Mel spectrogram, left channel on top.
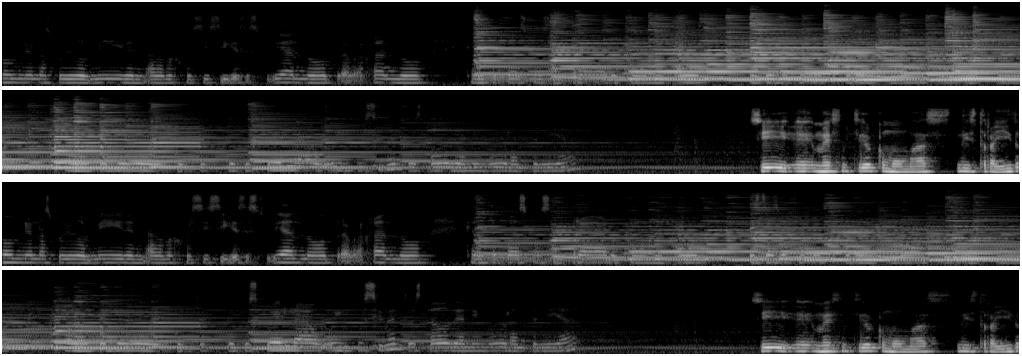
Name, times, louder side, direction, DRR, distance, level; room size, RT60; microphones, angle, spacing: voice 1, 0.0-10.3 10.8-15.9, equal, 45° right, 1.7 m, -37 dB
Harp, 4.7-16.1, left 5 dB, 75° left, 1.0 m, -27 dB
Wind instrument woodwind instrument, 7.5-11.9, right 2 dB, 60° right, 3.3 m, -44 dB
voice 2, 17.7-20.3, left 4 dB, 60° left, 0.6 m, -23 dB
15.0 x 5.0 x 8.0 m
head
